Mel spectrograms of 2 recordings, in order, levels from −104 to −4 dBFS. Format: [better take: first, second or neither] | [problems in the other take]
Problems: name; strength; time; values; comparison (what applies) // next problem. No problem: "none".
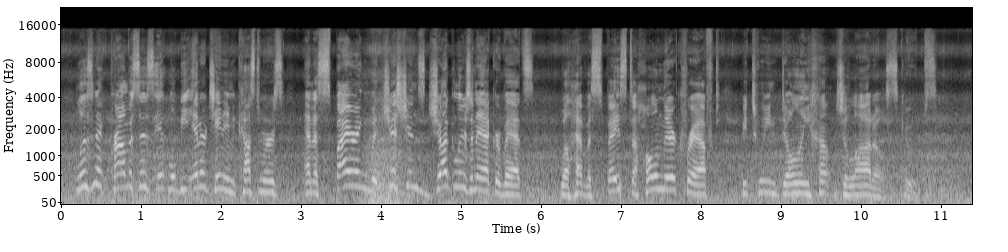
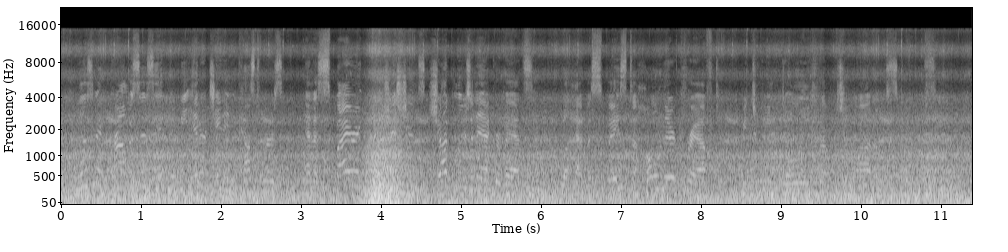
first | wind noise on the microphone; heavy; 3 dB above the speech; occasional gusts in the first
